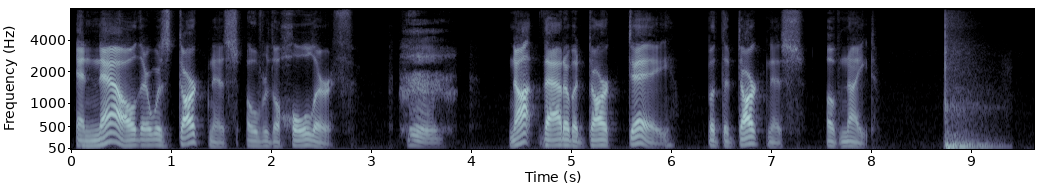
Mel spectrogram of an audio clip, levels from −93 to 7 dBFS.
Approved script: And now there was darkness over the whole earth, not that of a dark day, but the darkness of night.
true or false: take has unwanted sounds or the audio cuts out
true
